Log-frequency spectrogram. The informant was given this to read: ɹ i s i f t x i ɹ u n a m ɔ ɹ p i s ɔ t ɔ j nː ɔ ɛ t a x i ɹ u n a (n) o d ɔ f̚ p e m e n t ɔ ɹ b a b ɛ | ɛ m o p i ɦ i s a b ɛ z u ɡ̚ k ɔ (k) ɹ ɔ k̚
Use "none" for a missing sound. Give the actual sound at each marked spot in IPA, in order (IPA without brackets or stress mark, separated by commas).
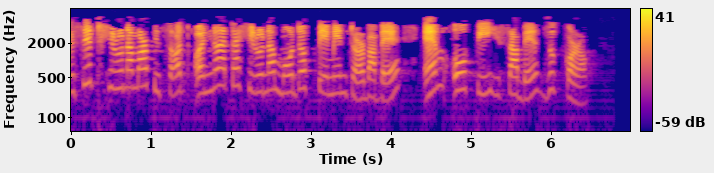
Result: m, none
